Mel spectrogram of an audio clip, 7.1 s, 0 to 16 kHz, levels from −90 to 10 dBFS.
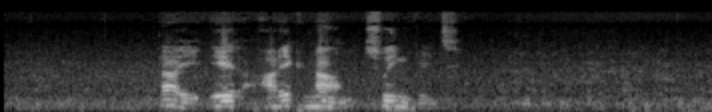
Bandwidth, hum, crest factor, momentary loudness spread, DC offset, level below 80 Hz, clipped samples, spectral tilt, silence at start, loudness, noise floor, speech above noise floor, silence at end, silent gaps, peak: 11.5 kHz; none; 24 dB; 23 LU; under 0.1%; -54 dBFS; under 0.1%; -5 dB/octave; 1.6 s; -22 LUFS; -51 dBFS; 29 dB; 0.05 s; none; -2 dBFS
